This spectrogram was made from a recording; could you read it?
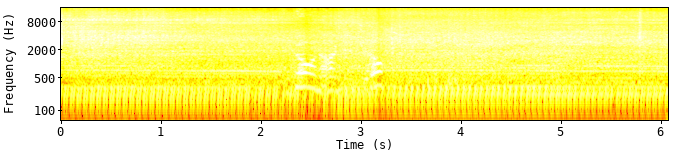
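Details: Husqvarna YTH1342XP 13 HP mower after fixing a bad PTO with a seized bearing, likely what stalled the engine: steady, even single-cylinder drone while working, a brief shout midway, smooth and strong. Normal running.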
